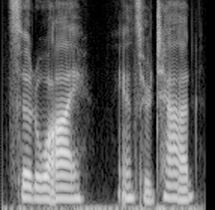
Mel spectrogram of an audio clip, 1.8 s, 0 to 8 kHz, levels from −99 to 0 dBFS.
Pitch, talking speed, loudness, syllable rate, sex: 165 Hz, 165 wpm, -17 LUFS, 5.5 syllables/s, female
